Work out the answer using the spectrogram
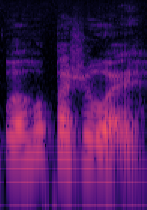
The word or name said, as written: wehUpeSuwe7i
